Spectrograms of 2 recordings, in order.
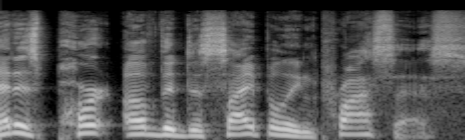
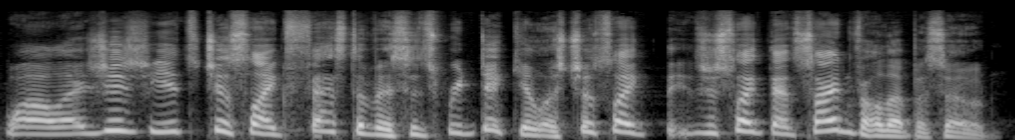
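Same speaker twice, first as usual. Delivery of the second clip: high, softened mimicking voice; mocking dismissal; 5 semitones higher, 4 dB quieter than usual. Host mimicking the preacher waving off disagreement, mocking. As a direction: parrot a dismissive reply, pitched up.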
